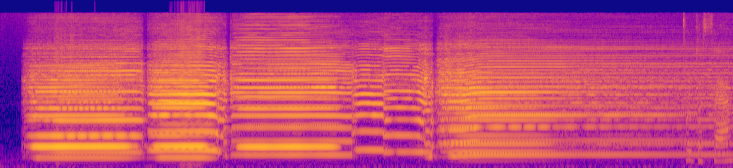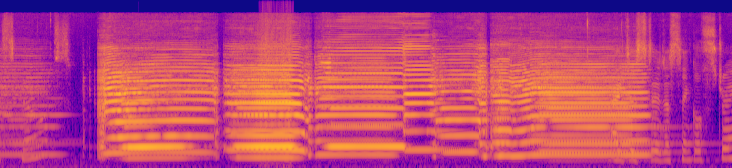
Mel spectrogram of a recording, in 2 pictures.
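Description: Solo fiddle playing a country fill in double stops, two strings bowed together, with slides into and out of notes. The fill is played twice, with a brief break about eight seconds in.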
